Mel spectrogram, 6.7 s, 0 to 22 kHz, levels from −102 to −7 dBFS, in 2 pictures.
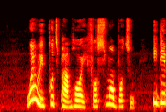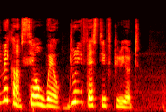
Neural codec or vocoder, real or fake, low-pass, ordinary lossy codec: none; real; 10.8 kHz; AAC, 48 kbps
